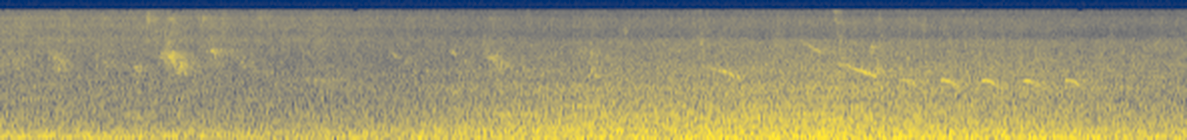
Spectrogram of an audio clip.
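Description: Small birds chirping, short falling calls here and there and a quick run of five chirps near the end, over a steady low hum.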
